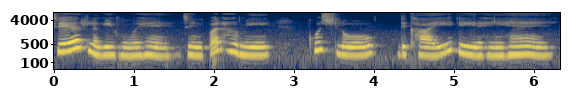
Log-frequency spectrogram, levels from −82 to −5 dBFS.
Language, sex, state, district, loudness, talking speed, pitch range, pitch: Hindi, female, Chhattisgarh, Raipur, -17 LUFS, 125 wpm, 195-230 Hz, 200 Hz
